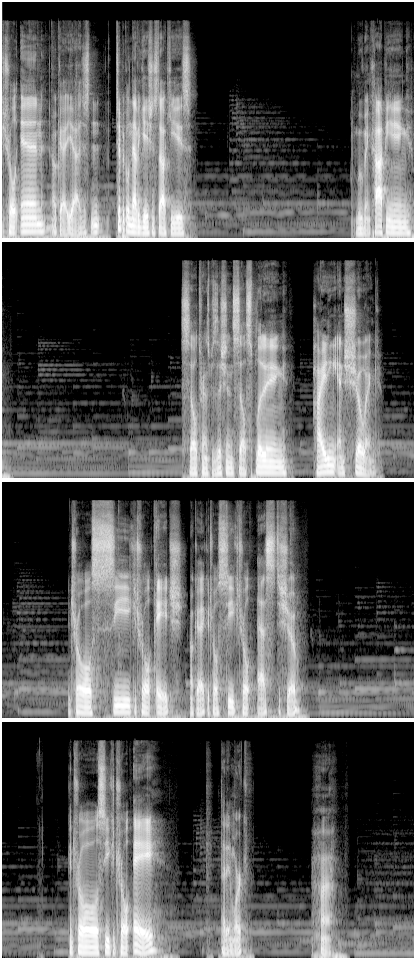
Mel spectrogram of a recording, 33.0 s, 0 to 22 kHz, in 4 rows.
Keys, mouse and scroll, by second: 0.2 ctrl+n, 1.2 ctrl+p, 2.0 j, 4.2 k, 5.3 j, 7.8 ctrl+d, 14.1 j, 16.2 k, 19.6 ctrl+h, 21.5 ctrl+s, 22.3 j, 24.7 k, 27.4 ctrl+a, 28.9 ctrl+g, 29.8 ctrl+a.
